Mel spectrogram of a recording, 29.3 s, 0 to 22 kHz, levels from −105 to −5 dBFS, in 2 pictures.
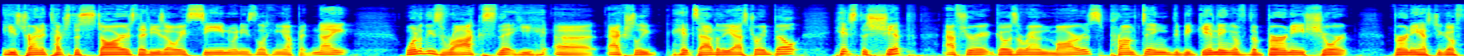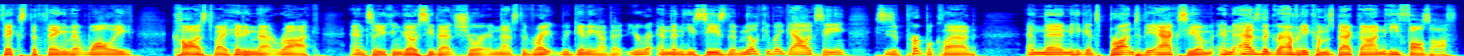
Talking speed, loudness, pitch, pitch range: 220 wpm, -21 LUFS, 120 Hz, 115-135 Hz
